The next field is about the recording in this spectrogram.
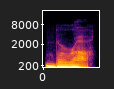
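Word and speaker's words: ברא: It is Beit Resh Aleph is the Hebrew letters, and it's pronounced bara.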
